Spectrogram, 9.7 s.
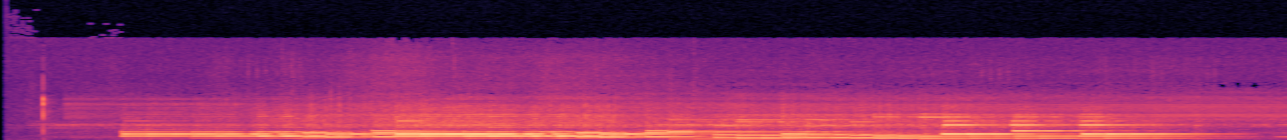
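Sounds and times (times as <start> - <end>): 
chime: 0.9 - 9.4.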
